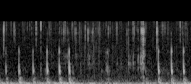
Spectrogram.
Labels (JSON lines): {"label": "biophony, knock", "recorder": "SoundTrap 300"}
